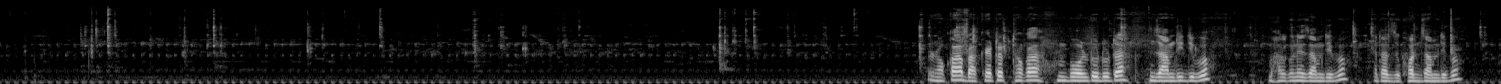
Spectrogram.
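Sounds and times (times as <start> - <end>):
engine chugging faintly: 0.0 - 15.0
spanner metal clicks: 0.0 - 15.0.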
